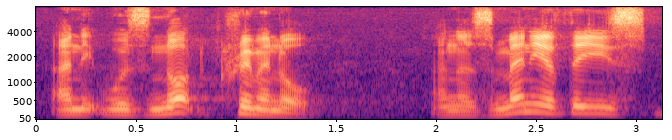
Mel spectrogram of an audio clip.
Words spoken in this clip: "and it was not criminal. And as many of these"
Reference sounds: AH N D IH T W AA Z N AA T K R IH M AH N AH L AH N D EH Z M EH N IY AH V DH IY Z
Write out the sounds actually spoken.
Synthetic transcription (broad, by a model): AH N IH T W AA Z N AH T K R IH M AH N AH L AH N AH Z M EH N IY AH V DH IY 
